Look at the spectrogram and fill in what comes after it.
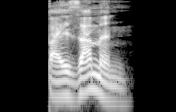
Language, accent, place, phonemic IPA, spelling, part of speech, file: German, Germany, Berlin, /baɪˈzamən/, beisammen, adverb, De-beisammen.ogg
- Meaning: together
